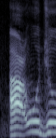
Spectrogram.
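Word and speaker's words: أعوذ: জাল পেশ জু না, আমরা অনেক সময় এভাবে পড়ি যে আউযু, আউযু বিল্লাহি মিনাশ শাইতানির রাজিম। আউযু হবে না, আউযু। জালের উচ্চারণ খেয়াল করেন।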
